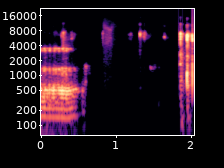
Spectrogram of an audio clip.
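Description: Typing on a computer keyboard: a few sparse key clicks, the loudest a quick pair near the end.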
